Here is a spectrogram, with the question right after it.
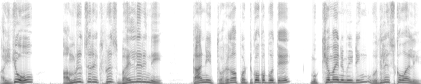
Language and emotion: Telugu, surprised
